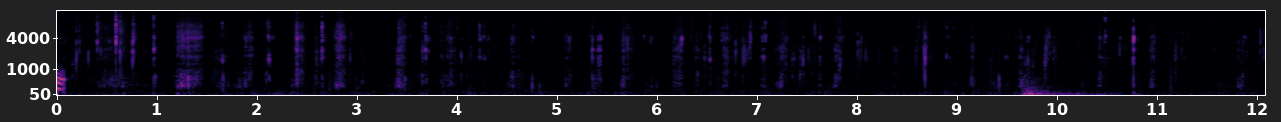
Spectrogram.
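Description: Close-up chewing of a large-size strawberry-white Kinoko no Yama, a chocolate-capped cracker biscuit. The mouth gives a run of small crisp crunches throughout, and there is a low muffled bump about ten seconds in.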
